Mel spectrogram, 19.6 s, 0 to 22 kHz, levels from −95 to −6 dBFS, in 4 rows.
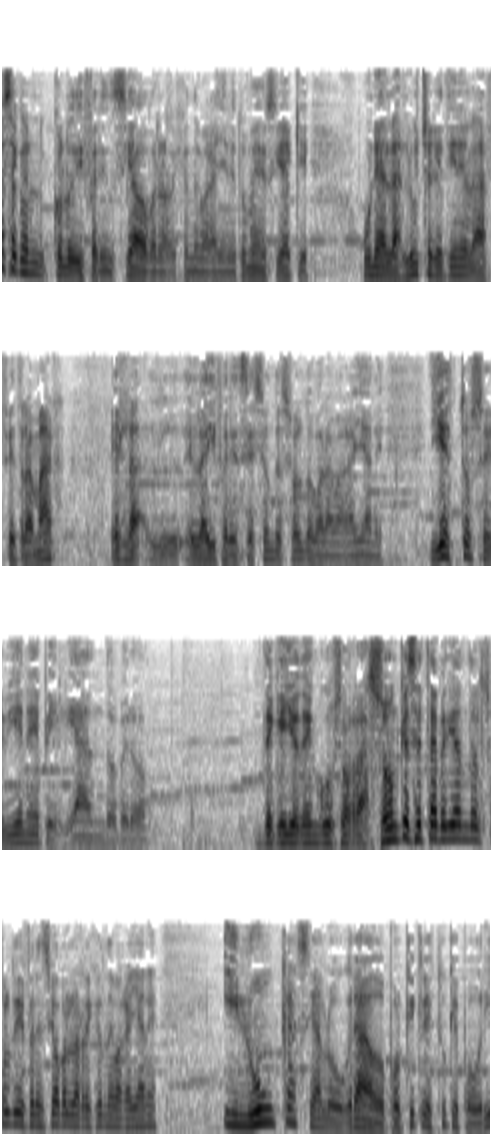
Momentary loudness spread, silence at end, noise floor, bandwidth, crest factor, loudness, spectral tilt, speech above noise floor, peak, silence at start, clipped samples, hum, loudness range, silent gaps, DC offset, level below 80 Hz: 14 LU; 0 s; -49 dBFS; 8 kHz; 24 dB; -23 LUFS; -4 dB/octave; 26 dB; 0 dBFS; 0 s; under 0.1%; none; 7 LU; none; under 0.1%; -58 dBFS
